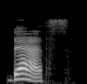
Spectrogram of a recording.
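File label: "deaths", British English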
